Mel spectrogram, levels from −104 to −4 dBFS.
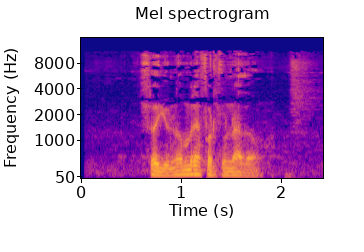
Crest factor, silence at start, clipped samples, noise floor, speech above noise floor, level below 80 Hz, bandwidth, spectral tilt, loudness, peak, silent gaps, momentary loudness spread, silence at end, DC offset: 20 dB; 0.6 s; under 0.1%; -62 dBFS; 37 dB; -44 dBFS; 11.5 kHz; -6 dB/octave; -27 LUFS; -8 dBFS; none; 21 LU; 0.2 s; under 0.1%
